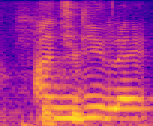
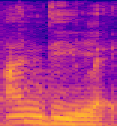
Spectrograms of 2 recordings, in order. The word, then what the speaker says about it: Andile: Oh, I'm happy you can pronounce my name. Thank I you. normally tell people to call me Andy because Andile is so difficult. Okay. You pronounce my name well.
